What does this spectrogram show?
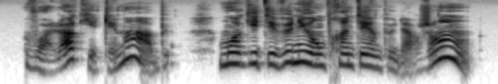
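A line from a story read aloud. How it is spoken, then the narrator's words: Grumbling. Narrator (French): grommela Bendasso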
